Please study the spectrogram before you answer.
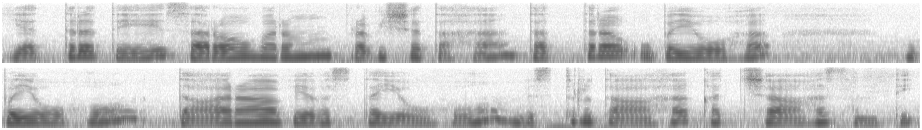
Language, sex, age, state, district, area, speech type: Sanskrit, female, 45-60, Tamil Nadu, Thanjavur, urban, read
